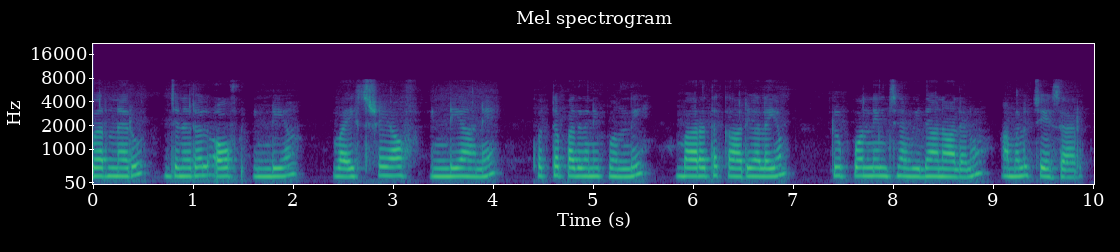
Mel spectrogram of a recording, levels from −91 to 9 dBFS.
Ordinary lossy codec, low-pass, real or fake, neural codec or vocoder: none; none; real; none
